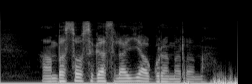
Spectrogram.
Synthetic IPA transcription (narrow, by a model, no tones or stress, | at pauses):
ʔambəsəwsɨɡasɨlajːɛaɡʷuɾəmərʔəma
